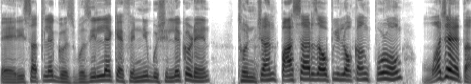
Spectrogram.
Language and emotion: Goan Konkani, happy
